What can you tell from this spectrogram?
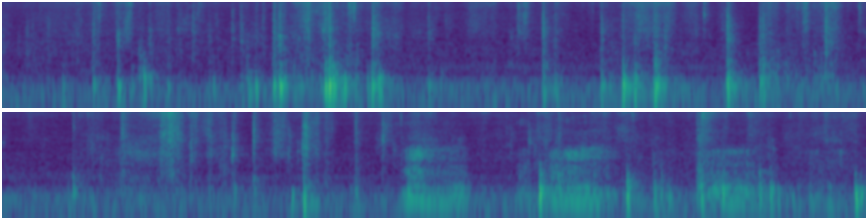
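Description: Border collie puppies, almost four weeks old, playing and wrestling. Paws scuffle and rustle on newspaper, and in the second half the puppies make short vocal sounds.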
